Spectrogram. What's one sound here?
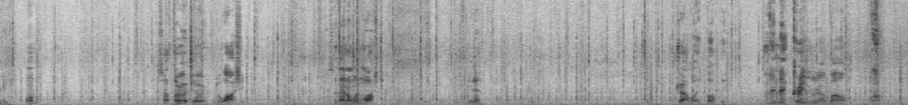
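A man speaks in short bursts, close by.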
